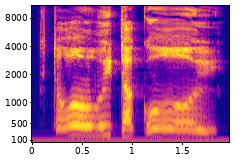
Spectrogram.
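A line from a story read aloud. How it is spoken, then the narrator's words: Moaning giant. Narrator (Russian): простонал великан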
